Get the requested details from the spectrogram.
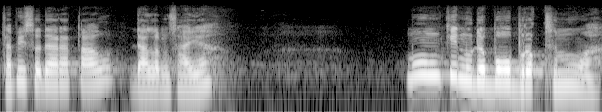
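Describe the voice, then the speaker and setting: In a very clean recording with a silent background, a man is heard. His pace is moderate and his intonation lively. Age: 50s. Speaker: pastor. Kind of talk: sermon. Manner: animated.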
